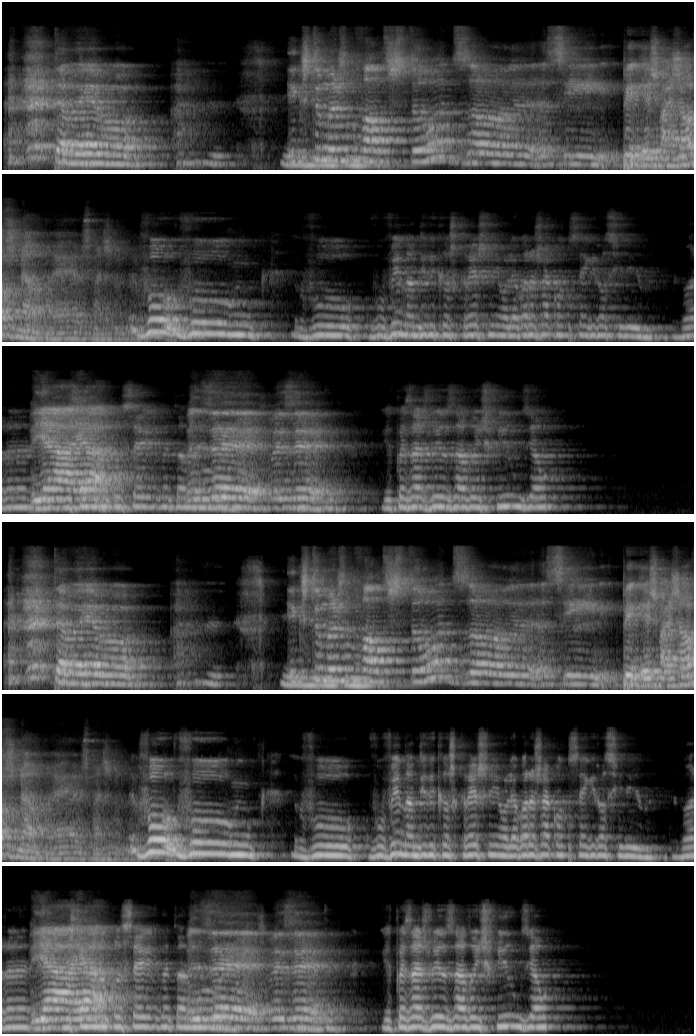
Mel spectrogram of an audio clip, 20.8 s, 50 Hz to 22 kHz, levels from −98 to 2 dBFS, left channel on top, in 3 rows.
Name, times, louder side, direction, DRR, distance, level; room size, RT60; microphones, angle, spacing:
voice 1, 0.0-1.3 1.7-1.9 2.8-8.3 14.1-14.9 15.7-17.2, right 2 dB, 30° right, -2 dB, 1.9 m, -33 dB
voice 2, 1.9-3.7 8.1-14.1 14.4-16.2 16.8-17.2 17.6-19.3, right 5 dB, 45° right, 11 dB, 0.4 m, -34 dB
13.0 x 4.7 x 5.4 m, 0.95 s
head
